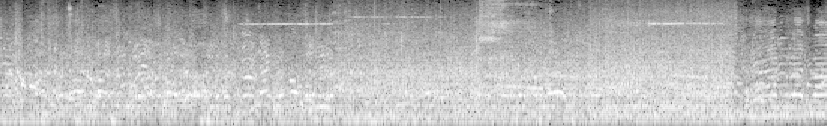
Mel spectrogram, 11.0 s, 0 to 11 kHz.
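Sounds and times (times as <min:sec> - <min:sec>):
voices: 0:00.0 - 0:11.0
truck engine rumbling: 0:00.1 - 0:10.0.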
